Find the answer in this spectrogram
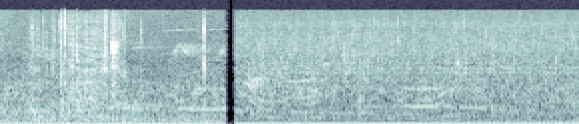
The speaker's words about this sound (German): Hören Sie es leicht plätschern?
